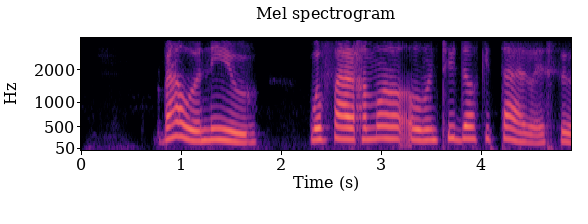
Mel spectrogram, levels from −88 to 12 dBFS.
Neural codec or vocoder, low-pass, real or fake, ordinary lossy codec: codec, 16 kHz in and 24 kHz out, 0.6 kbps, FocalCodec, streaming, 4096 codes; 3.6 kHz; fake; none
